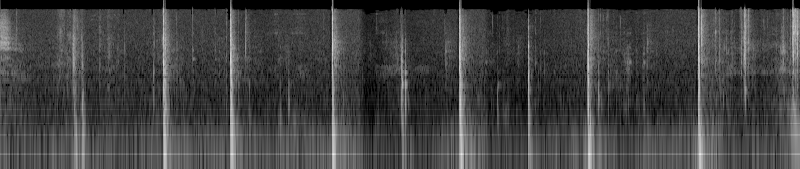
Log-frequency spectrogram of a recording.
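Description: A small axe splitting a piece of dry firewood on a wooden board: about ten sharp wooden knocks, roughly two a second.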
